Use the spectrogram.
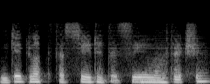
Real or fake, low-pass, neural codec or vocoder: fake; 7.2 kHz; codec, 44.1 kHz, 0.9 kbps, DAC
